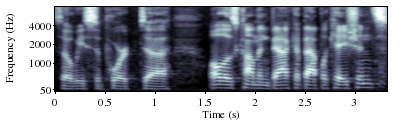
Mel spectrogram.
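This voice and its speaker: In an ordinary speaking voice, a man talks at a moderate pace and fairly low pitch, with ordinary pitch variation, on a very clean recording with a silent background. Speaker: tech company director presenting product. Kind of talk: technical product presentation. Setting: presentation room with audience.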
